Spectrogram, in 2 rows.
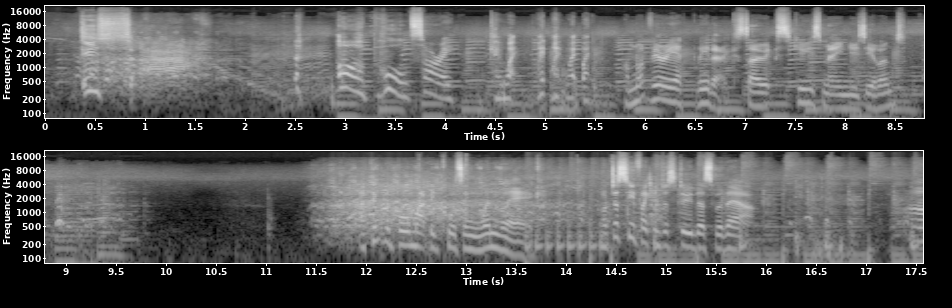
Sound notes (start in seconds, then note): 2.6 grunts; 11.4 laughter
